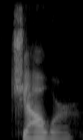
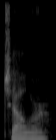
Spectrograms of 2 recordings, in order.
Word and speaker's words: Giaour: How to say it correctly. Jower. A non-Muslim, apparently. Jower.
